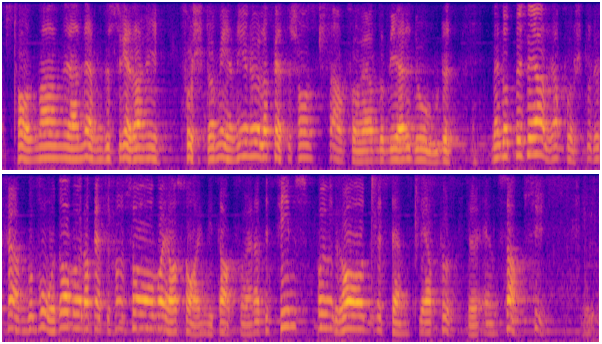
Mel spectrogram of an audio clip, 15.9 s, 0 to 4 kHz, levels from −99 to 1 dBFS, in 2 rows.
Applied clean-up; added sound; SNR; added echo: neural separator model SepFormer DNS4.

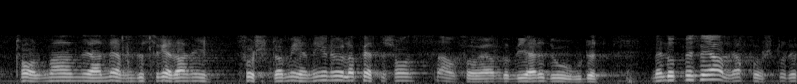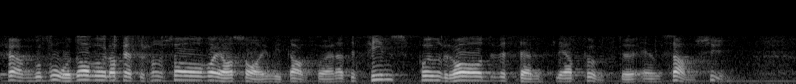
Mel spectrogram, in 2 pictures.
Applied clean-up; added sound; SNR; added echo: none; none; none; none.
